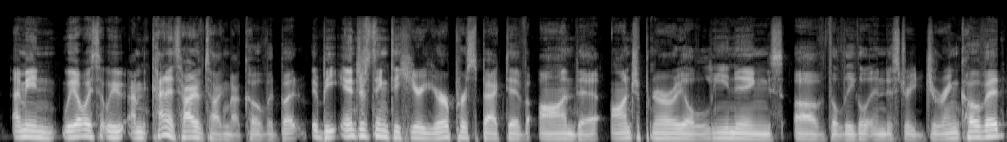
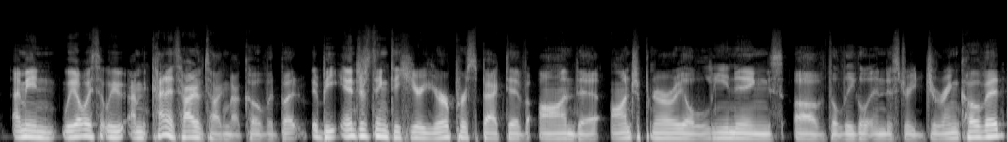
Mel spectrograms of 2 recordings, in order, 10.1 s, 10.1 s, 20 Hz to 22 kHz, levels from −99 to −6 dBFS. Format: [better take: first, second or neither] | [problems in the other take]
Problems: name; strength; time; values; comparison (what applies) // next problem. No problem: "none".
first | muffled; slightly; fading above 3.5 kHz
